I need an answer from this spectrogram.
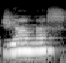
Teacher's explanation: pronounced differently in different countries you can pronounce it more with a y or maybe even sort of a j sound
